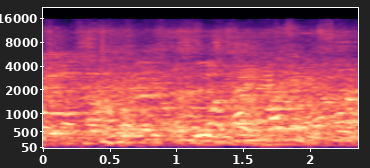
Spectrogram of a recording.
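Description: Crowd chatter in an indoor sports hall: many people talking at once, with no single voice standing out.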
